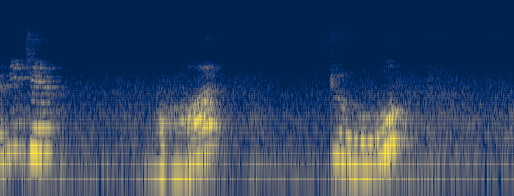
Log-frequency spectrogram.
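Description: A young woman speaks slowly and clearly into a nearby microphone.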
